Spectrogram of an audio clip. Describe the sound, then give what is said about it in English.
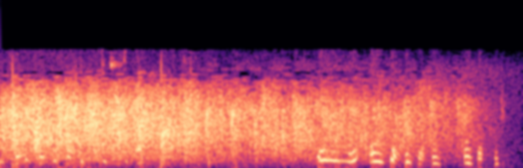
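A burst of dense applause, many hands clapping in a steady wash that gradually thins and fades, with voices rising over it in the final seconds. “Yo, we definitely got to give you a round of applause.”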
